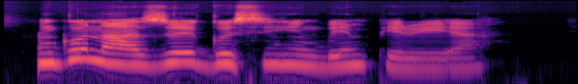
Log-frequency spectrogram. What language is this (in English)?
Igbo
